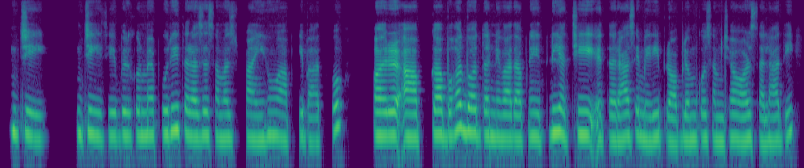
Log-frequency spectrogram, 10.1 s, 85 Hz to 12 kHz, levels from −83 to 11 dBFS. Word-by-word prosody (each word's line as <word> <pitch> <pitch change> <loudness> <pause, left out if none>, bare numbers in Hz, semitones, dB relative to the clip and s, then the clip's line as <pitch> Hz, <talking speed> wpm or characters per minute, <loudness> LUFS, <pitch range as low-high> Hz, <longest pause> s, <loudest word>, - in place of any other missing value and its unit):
जी। 225 -4 -1 0.4
जी, 225 -1 0
जी 220 +1 -4
बिल्कुल 220 +1 -1
मैं 225 0 0
पूरी 235 +3 +2
तरह 215 -3 +2
से 225 +1 0
समझ 205 -2 -3 0.2
पाई 200 -1 -1
हूँ 220 +1 -1
आपकी 200 +1 -6
बात 185 -2 -7
को 275 +3 0 0.4
और 220 0 +6
आपका 210 +2 +4
बहुत-बहुत 240 +1 +3
धन्यवाद 210 -2 0
आपने 210 +2 -1
इतनी 230 +4 +2
अच्छी 225 -1 +2
तरह 200 +1 0
से 220 +2 -4
मेरी 200 0 0
प्रॉब्लम 195 +1 -1
को 205 0 -4
समझा 200 0 -3
और 195 +1 +1
सलाह 190 0 -3
दी। 210 +5 -5
210 Hz, 180 wpm, -22 LUFS, 200-225 Hz, 0.4 s, और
